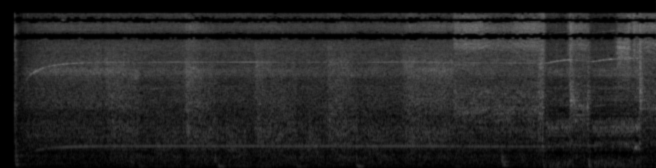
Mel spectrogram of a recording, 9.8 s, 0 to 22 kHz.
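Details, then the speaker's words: 2007 Numatic Basil NB200 vacuum, used secondhand, run without a bag: motor spins up quickly to a steady clean whine with constant airflow rush, no grinding or wavering; sounds healthy. Normal vacuum motor running. "yeah that sounds really nice"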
